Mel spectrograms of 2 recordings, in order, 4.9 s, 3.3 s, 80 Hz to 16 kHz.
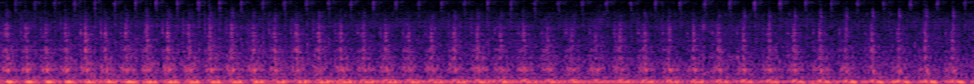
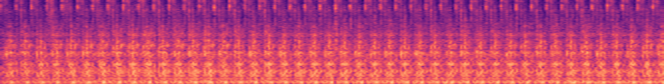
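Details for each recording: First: Jensen 76 model steam engine before repair, after two years in storage, with a broken window seal. Quick chuffing at about three beats a second fades, slows and stops as water and fuel spray out and the flame keeps going out: stalling from the leaking seal. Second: Jensen 76 model steam engine on dry fuel after rebuild/tune-up: quick, even chuffing with no knocks or stumbles, holding pressure. It runs far longer than before the repair.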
